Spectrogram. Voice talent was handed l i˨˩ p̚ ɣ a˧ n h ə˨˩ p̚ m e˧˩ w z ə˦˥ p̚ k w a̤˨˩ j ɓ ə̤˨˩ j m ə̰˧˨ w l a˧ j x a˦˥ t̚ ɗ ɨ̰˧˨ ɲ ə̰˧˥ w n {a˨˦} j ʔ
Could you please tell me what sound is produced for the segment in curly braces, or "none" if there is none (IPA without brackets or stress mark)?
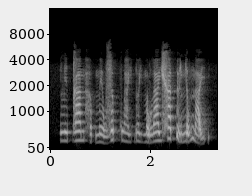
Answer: a̰˧˨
